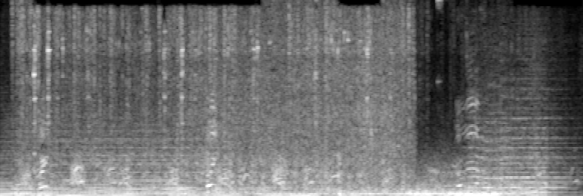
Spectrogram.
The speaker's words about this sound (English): Now the Eskimos have parked their sleds in the snow and their dogs are resting.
